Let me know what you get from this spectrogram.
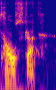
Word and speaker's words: Tholstrup: So, now we're excited by both the selections of Caleb and, and Koltyn, which is pronounced Tholstrup um, as a Danish background, yeah.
